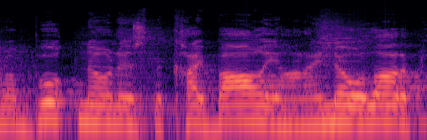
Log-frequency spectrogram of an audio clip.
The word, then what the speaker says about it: Kybalion: It would have been a long I sound, Kybalion, and every syllable would have been pronounced.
